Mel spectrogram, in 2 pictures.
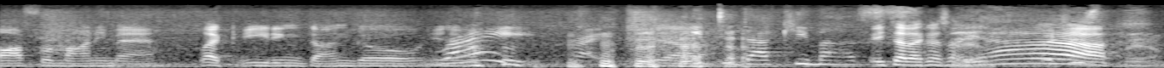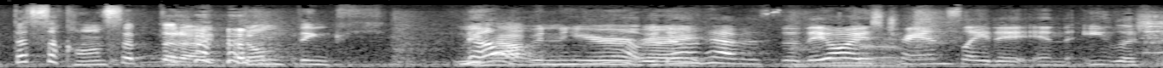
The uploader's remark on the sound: Live at Tamashii Ramen House. Authentic Okinawan ramen shop in the heart of Oklahoma.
